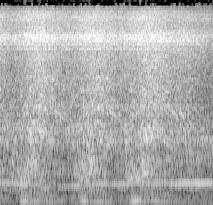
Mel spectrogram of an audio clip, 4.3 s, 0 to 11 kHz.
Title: Alto K10 2012, Engine noise.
